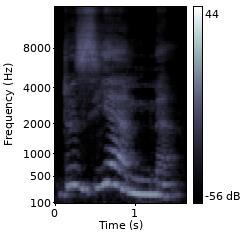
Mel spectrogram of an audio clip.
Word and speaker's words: deuxième: Dans d'autres cas, le X se prononce Z, comme dans le mot deuxième, sixième.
